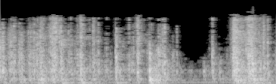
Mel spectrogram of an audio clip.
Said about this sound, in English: The inspector and the sergeant walked for short distance from the inn to Colonel Reed's place of business, almost directly opposite Davis's office. The sergeant tried the door.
